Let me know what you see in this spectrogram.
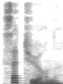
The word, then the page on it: saturne: francais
